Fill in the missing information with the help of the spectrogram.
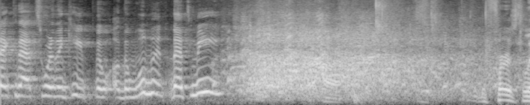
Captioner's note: laughter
